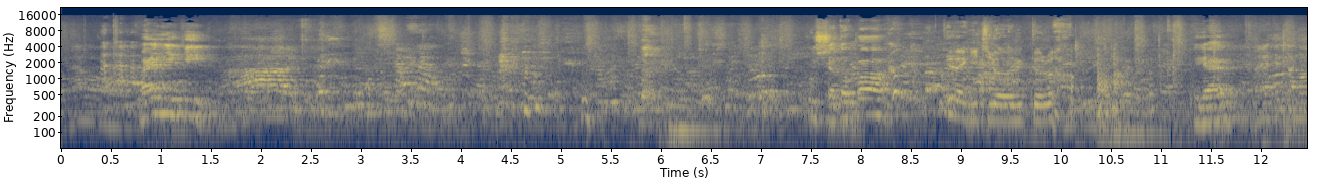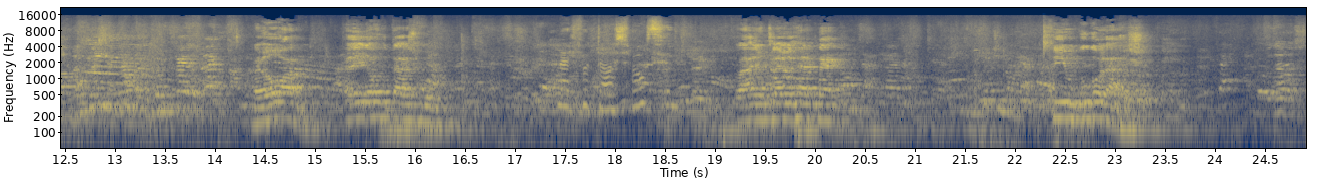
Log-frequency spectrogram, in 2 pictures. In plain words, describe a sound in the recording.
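A crowd of young people chatters and calls out in an echoing hall.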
